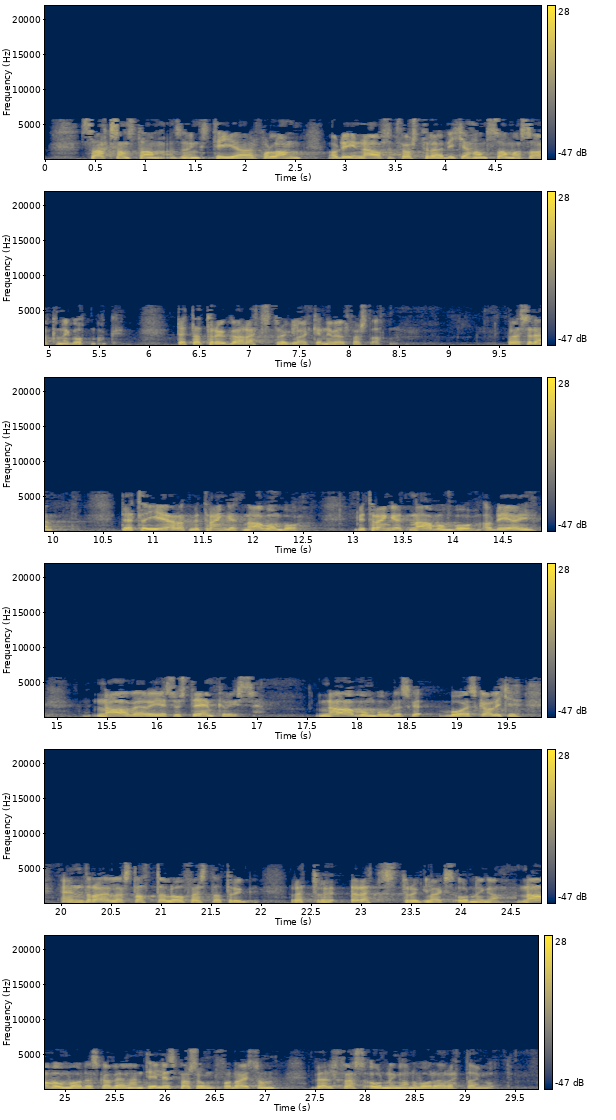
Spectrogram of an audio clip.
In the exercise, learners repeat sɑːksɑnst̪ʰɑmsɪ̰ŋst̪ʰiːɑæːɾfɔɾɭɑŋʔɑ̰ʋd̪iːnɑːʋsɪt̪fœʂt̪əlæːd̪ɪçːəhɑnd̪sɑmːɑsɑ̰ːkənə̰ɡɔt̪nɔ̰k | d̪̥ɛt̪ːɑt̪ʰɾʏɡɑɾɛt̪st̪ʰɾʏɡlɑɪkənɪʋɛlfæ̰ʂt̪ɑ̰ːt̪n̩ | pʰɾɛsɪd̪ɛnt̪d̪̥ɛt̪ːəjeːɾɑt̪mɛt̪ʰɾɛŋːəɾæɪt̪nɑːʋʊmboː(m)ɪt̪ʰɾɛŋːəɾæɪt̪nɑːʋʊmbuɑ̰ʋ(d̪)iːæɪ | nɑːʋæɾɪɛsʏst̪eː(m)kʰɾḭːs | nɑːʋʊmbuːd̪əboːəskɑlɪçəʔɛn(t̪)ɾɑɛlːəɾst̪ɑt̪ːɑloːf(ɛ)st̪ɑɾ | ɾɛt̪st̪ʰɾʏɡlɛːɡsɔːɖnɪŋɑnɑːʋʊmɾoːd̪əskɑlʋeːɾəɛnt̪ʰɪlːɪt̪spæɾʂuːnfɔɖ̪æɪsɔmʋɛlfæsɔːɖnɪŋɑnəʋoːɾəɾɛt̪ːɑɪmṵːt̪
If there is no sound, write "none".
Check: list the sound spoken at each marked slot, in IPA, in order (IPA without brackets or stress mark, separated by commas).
m, d̪, m, d̪, ɛ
